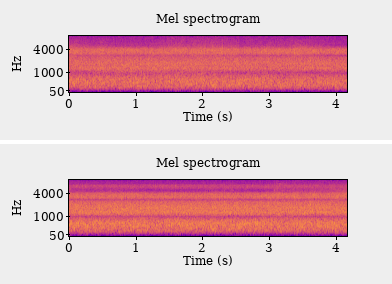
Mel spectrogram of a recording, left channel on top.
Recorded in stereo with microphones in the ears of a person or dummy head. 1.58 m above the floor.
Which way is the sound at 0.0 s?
35° right (ahead or behind).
